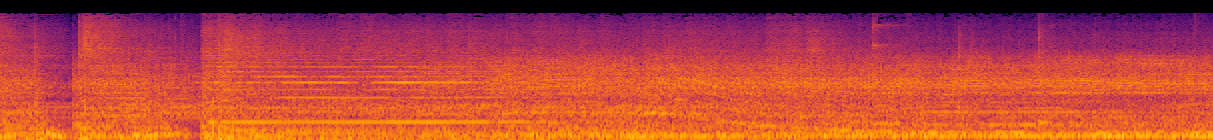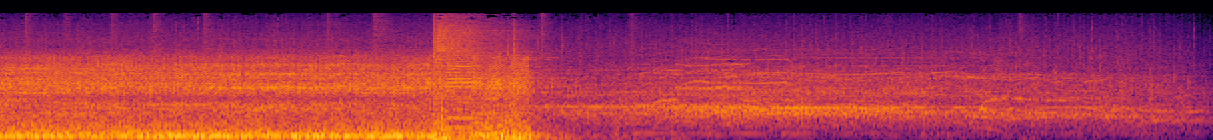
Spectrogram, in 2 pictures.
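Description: Live rock band playing loud, with distorted electric guitar; the music cuts off suddenly about three-quarters of the way through, leaving a quieter wash of sound that fades away.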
